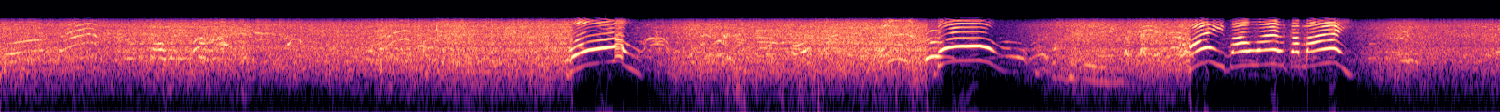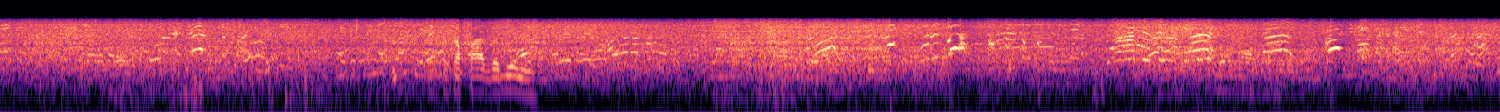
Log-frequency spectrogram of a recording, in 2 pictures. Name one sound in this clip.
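Children shout and shriek playfully nearby.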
